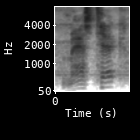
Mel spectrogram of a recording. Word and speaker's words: Mastech: to evaluate actually this device right here this mast tech yes that's how you say it Ms 5308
